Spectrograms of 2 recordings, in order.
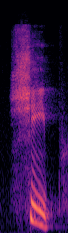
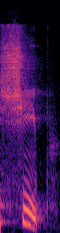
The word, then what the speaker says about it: sheep: Por exemplo, ship, sheep. Eu trouxe aqui esse sonzinho do I. Se você não pronunciá-lo corretamente, você pode estar pronunciando outra coisa, né? Pode ser mal interpretado por causa disso. Qual que é a diferença entre ship e sheep? Apenas um som, né?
